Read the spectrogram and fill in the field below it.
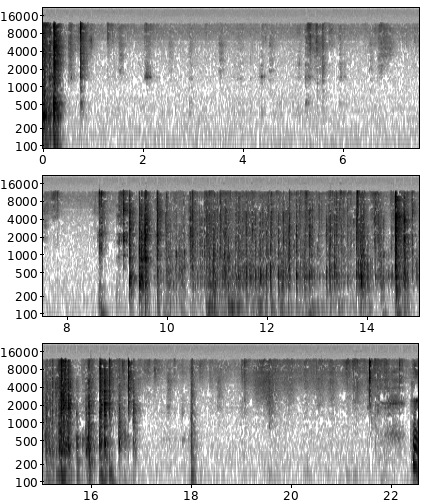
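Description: Christmas-themed cutting dies from Action being run through a die-cutting machine, a dense crunching and whirring burst lasting several seconds in an otherwise quiet room, with a few faint clicks before and after.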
